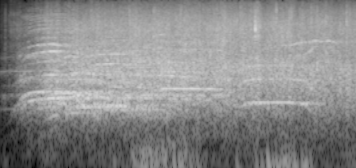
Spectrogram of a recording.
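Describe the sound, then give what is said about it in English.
Audience applause after an announcement of hiring investigative journalists swells quickly and holds steady, a dense wash of many hands clapping with a few faint cheers or whistles mixed in. “It's kind of you, but nobody claps for investigative journalists.”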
